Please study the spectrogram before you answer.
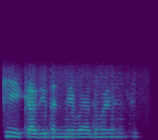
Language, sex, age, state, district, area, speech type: Punjabi, female, 18-30, Punjab, Mansa, urban, conversation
